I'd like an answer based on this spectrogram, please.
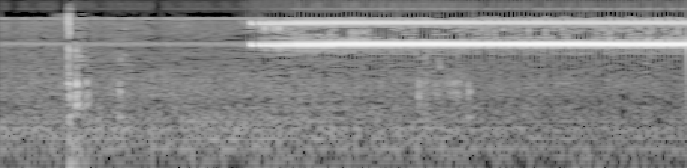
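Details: Snowy tree cricket on a clematis vine on a veranda in mid-August late summer, stridulating from a large purple bloom to attract a mate; after a quiet start, a steady high pulsed trill sets in, about three pulses a second, with a higher overtone band.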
